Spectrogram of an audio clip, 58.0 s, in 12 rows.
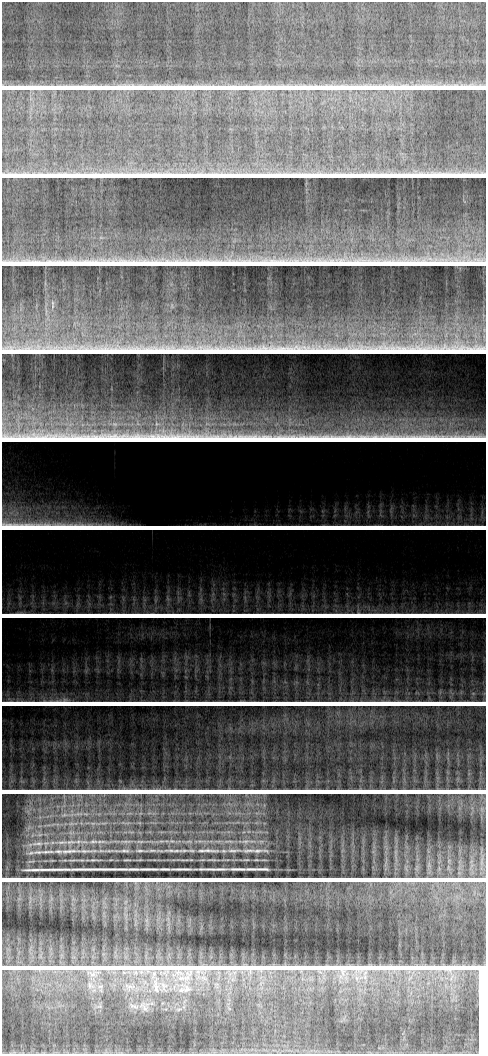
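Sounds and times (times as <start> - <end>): train running noise: 0.0 - 58.0
steam locomotive whistle: 43.7 - 46.7, 53.6 - 56.0.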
